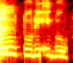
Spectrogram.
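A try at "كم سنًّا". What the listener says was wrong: سین نہیں, سنن ہے, سنن. کم سنن.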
